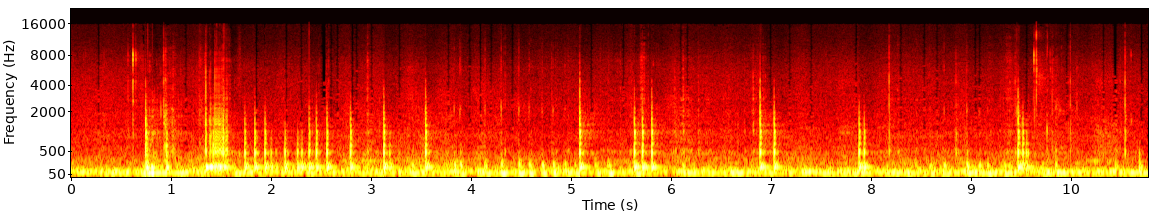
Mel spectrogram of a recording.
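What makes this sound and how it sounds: A solid green Palmolive bar soap lying on a white box is scraped and shaved with a thin metal blackhead-remover tool held in the fingers, with long red nails resting on the bar. A steady series of short, dry scraping strokes is heard, each with a brief bright edge over a low, muffled rumble.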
